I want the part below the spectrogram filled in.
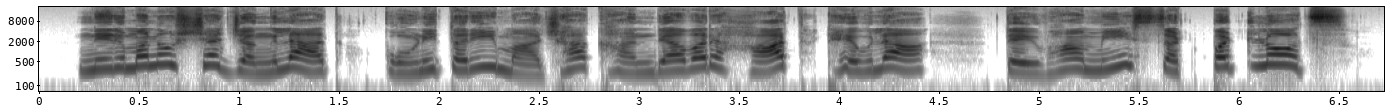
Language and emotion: Marathi, surprised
